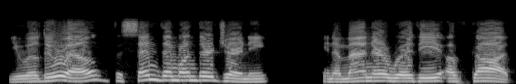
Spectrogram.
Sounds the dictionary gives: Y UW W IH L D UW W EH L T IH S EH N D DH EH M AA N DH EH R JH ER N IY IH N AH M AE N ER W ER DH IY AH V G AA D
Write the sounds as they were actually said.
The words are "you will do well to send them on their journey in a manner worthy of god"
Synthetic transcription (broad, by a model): Y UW W IH L D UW W EH L T IH S EH N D DH EH M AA N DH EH R JH ER N IY IH N AH M AE N ER W ER DH IY AH V G AA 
